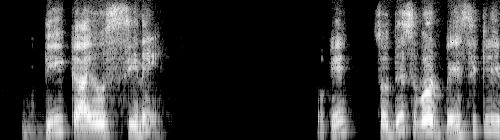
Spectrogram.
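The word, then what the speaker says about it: δικαιοσύνη: It's pronounced dikaiosine.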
